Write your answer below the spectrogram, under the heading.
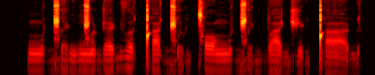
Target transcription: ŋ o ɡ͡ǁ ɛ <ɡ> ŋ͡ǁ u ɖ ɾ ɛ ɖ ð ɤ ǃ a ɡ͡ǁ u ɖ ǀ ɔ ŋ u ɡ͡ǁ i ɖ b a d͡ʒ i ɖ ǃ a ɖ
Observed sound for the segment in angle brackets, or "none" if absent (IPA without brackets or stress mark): ɖ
